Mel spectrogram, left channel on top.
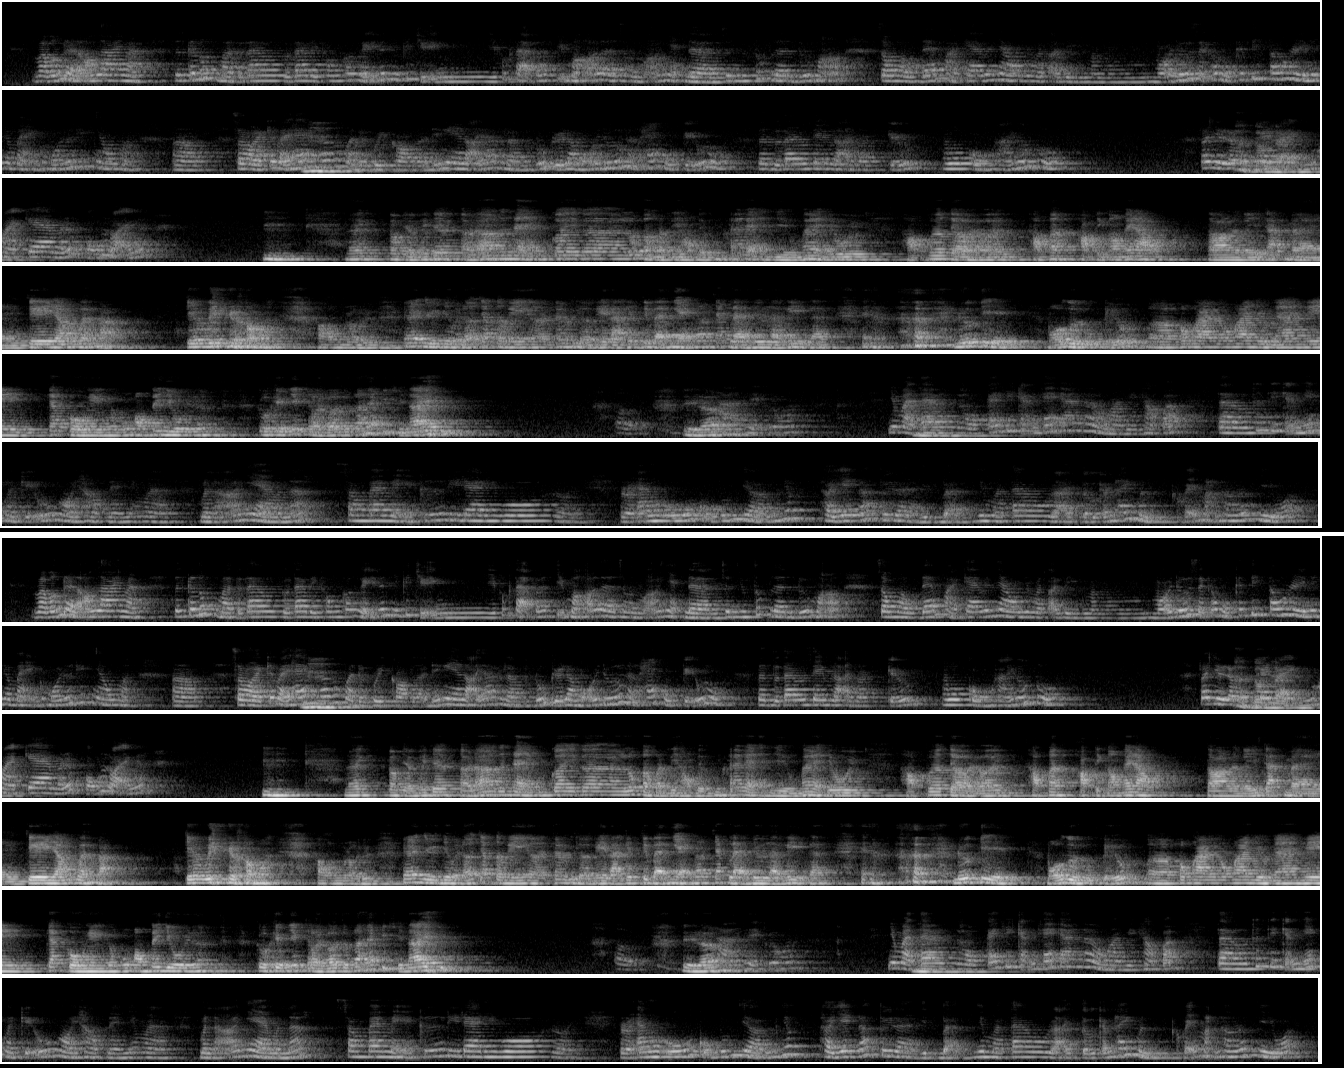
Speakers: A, on the right; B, on the right.
A: và vấn đề là online mà nên cái lúc mà tụi tao tụi tao thì không có nghĩ đến những cái chuyện gì phức tạp đó chỉ mở lên xong rồi mở nhạc nền trên YouTube lên đứa mở xong rồi một đám hòa ca với nhau nhưng mà tại vì mà mỗi đứa sẽ có một cái tiết tấu riêng á do mạng của mỗi đứa khác nhau mà Ờ, xong rồi cái bài hát
B: ừ.
A: nó lúc mà được record lại để nghe lại á là đúng kiểu là mỗi đứa là hát một kiểu luôn nên tụi tao xem lại và kiểu vô cùng hài hước luôn nó như là một
B: công
A: cái
B: nhận
A: đoạn hòa ca mà rất hỗn loạn á
B: <laughs> nói công nhận đó chứ thời đó tính ra cũng có có lúc mà mình đi học thì cũng khá là nhiều cũng khá là vui học á, trời ơi học á, học thì không thấy đâu toàn là nghĩ cách mà che giấu qua <laughs> mặt chế quý rồi <laughs> không à. không rồi cái như như mày nói chắc tao nghe rồi chắc giờ nghe lại cái cái bản nhạc đó chắc là như là cái gì ta <laughs> nước cái gì mỗi người một kiểu ờ, không ai không ai nhường ai nghe chắc cô nghe cô cũng không thấy vui nữa <laughs> cô cảm nhất trời ơi tụi nó hát cái gì đây
A: ừ
B: <laughs> thì đó
A: hài thiệt luôn á nhưng mà
B: ừ.
A: tao một cái khía cạnh khác á nó là ngoài việc học á tao thích cái cảm giác mà kiểu ngồi học nè nhưng mà mình ở nhà mình á xong ba mẹ cứ đi ra đi vô rồi rồi ăn uống cũng đúng giờ đúng giấc thời gian đó tuy là dịch bệnh nhưng mà tao lại tự cảm thấy mình khỏe mạnh hơn rất nhiều á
